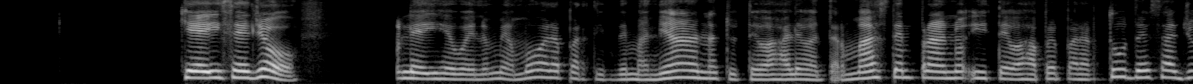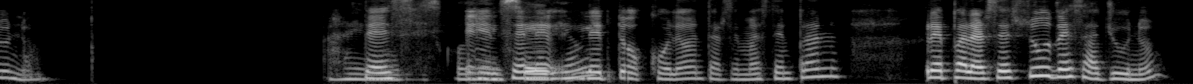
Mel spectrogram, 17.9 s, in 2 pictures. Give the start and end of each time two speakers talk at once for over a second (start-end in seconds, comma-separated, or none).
11.7-13.4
